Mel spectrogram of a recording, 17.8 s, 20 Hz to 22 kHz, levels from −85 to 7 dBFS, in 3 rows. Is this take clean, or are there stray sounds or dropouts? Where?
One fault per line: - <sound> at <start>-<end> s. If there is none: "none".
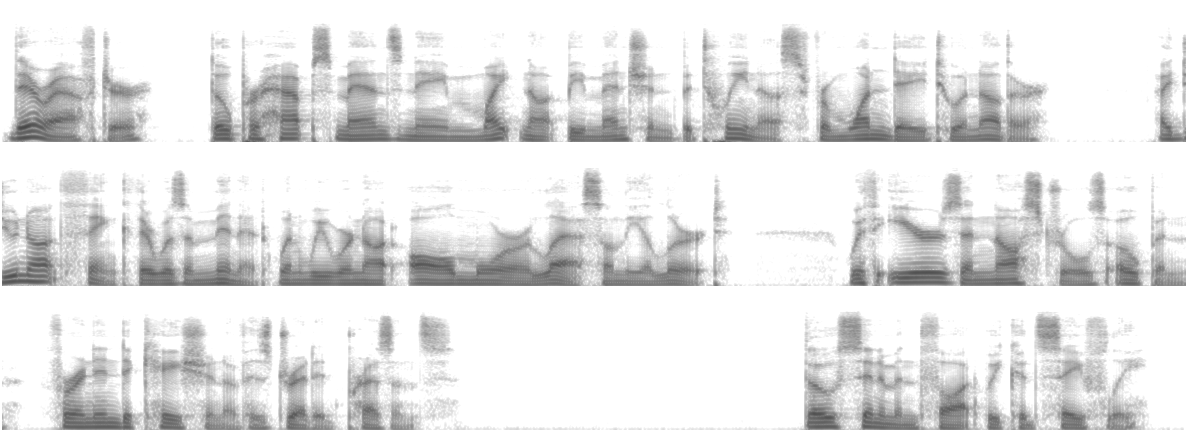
none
